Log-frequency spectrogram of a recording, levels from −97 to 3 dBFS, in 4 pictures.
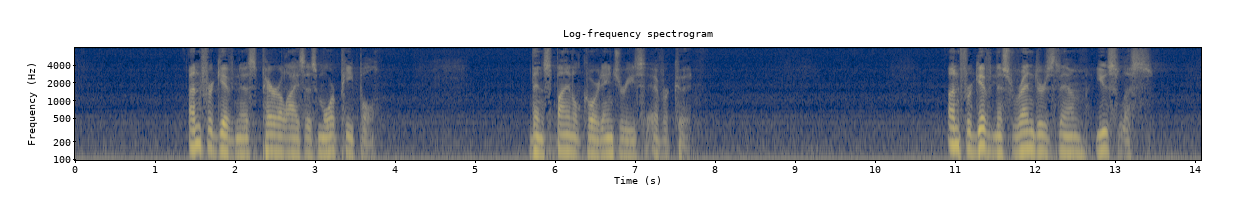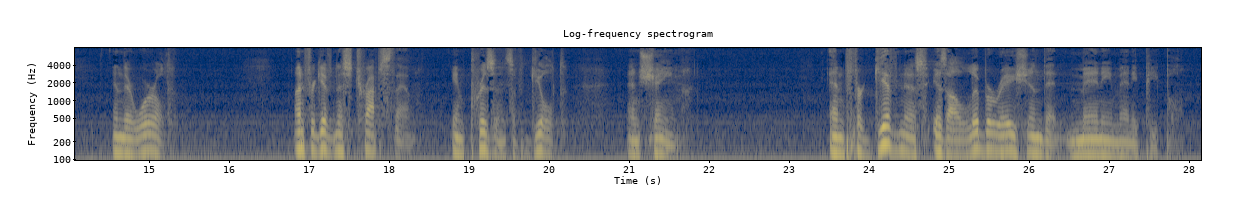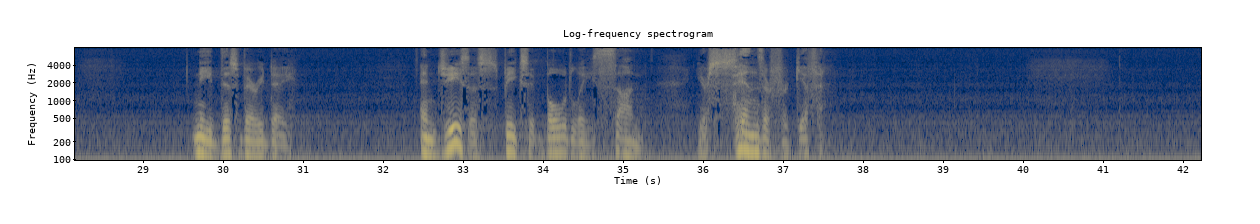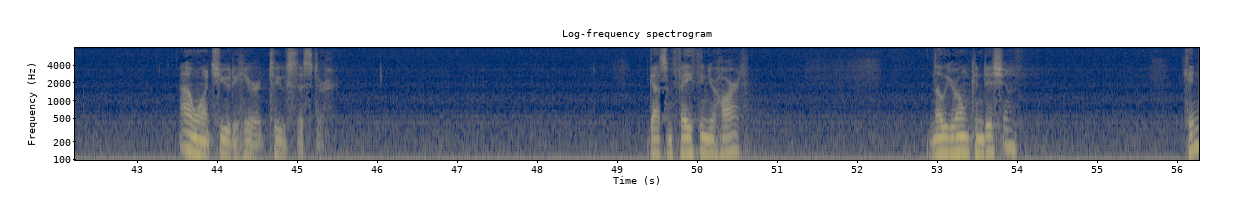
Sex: male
